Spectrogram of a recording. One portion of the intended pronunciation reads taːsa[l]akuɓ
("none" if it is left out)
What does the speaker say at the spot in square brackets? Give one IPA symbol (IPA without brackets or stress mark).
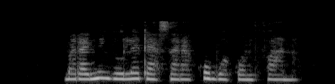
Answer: ɾ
